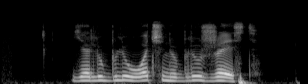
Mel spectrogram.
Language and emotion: Russian, angry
